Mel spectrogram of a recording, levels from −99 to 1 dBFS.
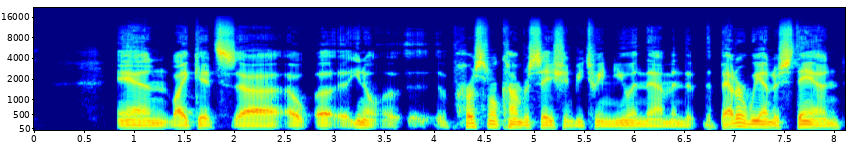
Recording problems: none

